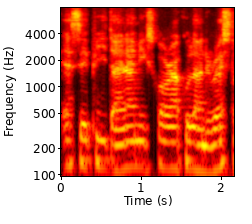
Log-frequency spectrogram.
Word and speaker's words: SAP: as a word called SAP. No, in industry we don't say SAP. It's an acronym. So we pick the words one by one. So we call it SAP and SAP stands for systems one, applications two and product three.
